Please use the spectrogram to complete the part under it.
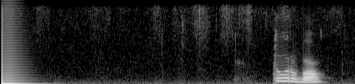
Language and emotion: Russian, neutral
